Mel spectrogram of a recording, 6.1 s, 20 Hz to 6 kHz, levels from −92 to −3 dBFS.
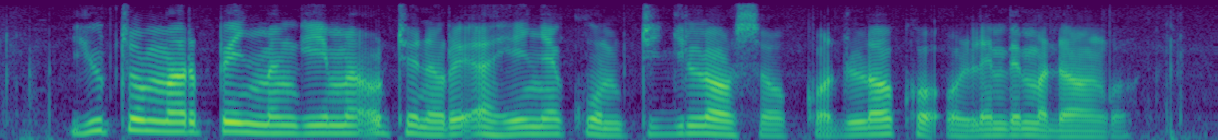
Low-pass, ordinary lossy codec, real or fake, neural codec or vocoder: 5.4 kHz; none; fake; codec, 16 kHz, 8 kbps, FunCodec, trained on Chinese and English, 25 frames a second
